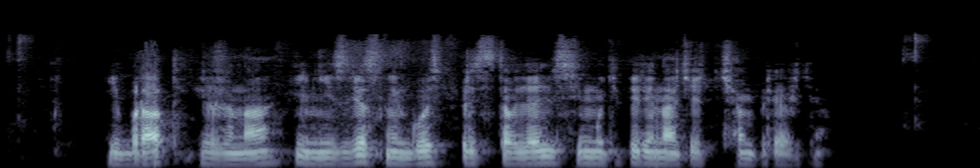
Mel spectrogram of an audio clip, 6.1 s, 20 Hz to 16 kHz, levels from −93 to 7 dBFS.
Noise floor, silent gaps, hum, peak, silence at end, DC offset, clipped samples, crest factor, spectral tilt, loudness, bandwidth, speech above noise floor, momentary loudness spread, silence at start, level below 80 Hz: -65 dBFS; none; none; -6 dBFS; 1 s; under 0.1%; under 0.1%; 24 dB; -5 dB/octave; -28 LUFS; 8.4 kHz; 37 dB; 16 LU; 0.7 s; -64 dBFS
